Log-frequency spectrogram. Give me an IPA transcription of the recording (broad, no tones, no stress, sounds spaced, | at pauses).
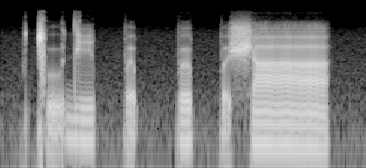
ǀ ṵ d i pː ə̰ pː ɵ pː ə̰ ʃ aː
